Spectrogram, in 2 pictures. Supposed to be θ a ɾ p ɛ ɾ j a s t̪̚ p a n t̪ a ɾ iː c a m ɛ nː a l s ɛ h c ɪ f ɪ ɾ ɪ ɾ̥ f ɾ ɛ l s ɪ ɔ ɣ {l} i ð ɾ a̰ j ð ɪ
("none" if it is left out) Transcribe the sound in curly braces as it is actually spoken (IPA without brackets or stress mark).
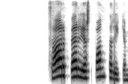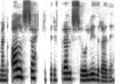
l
